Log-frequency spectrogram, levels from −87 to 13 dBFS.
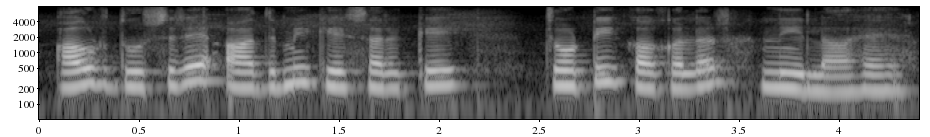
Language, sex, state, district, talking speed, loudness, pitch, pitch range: Hindi, female, Uttar Pradesh, Saharanpur, 150 wpm, -19 LUFS, 215 Hz, 205-230 Hz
